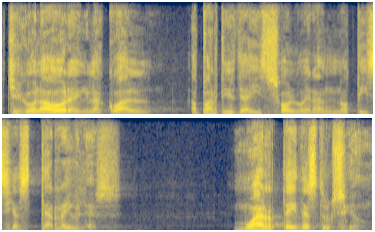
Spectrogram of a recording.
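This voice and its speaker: A pastor preaching a sermon as dramatic storytelling, his voice swinging between loud and hushed. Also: medium pitch, measured pace, in a large hall.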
